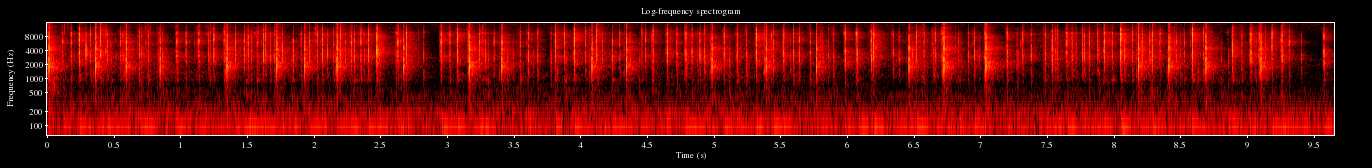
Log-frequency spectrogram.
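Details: Monokei x SingaKBD Jaguar TKL, o-ring mount, TTC switches, PBT keycaps with flipped spacebar. Steady flurry of crisp, even key clacks at quick typing pace, no rattles or pinging; poppy, clacky board sounds healthy.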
